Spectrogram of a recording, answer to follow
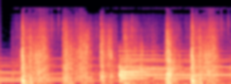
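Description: Cartoon running-footstep sound effects: several quick, separate thunks, over light background music that comes in about a second in.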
